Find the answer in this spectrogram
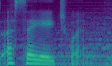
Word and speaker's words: Samhain: everchanging Rhythm the Celtic Festival of sin pronounced as Awin a time when the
